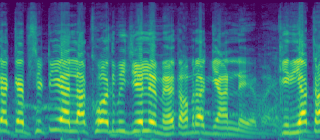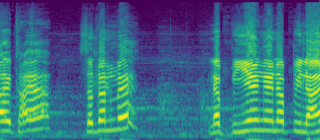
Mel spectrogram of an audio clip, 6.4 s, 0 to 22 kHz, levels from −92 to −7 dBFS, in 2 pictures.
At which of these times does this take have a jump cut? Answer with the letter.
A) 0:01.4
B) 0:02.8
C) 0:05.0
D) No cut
B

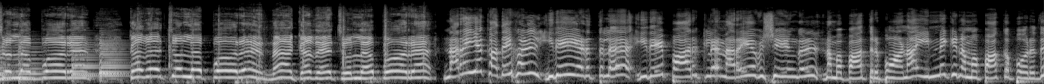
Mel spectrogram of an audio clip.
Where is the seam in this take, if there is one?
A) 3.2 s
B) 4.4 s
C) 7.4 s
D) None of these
B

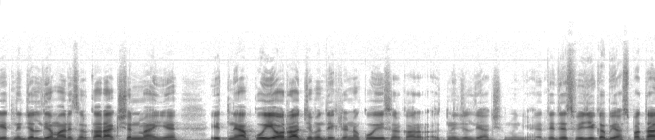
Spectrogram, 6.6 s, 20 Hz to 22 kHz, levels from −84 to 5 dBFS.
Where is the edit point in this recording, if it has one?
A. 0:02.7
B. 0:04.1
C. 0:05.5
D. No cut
C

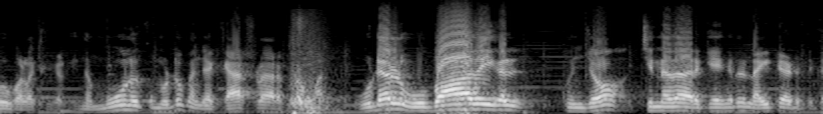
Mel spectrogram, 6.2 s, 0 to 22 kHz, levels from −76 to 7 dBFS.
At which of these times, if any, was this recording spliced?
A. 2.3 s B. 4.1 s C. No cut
A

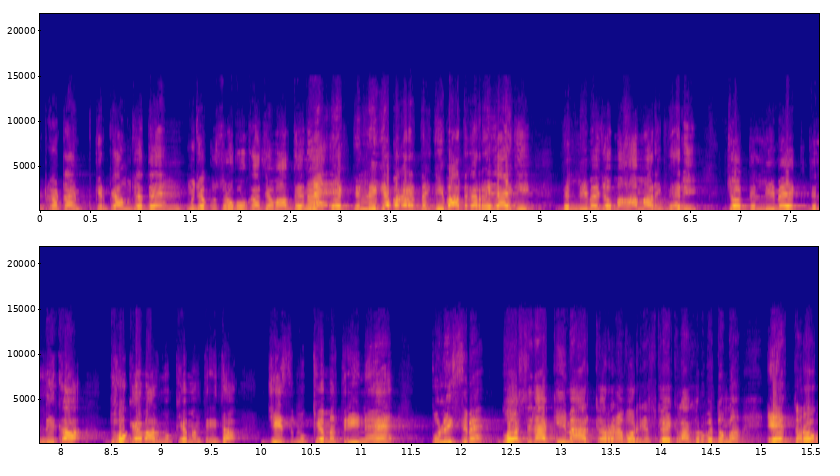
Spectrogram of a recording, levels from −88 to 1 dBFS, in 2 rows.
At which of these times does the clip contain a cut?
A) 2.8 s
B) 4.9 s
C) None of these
A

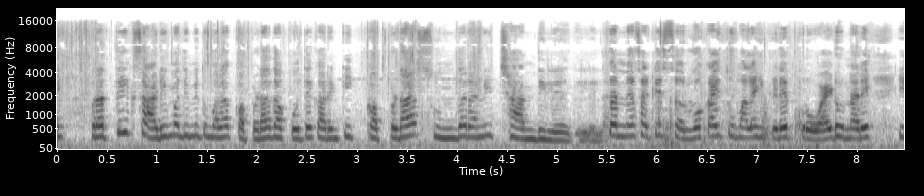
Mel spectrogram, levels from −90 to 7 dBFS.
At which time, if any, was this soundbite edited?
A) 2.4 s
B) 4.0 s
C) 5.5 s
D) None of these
C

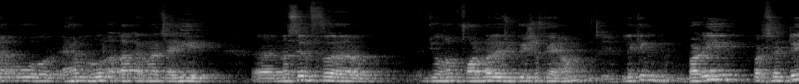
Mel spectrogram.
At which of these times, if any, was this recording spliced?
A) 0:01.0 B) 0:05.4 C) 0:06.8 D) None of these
B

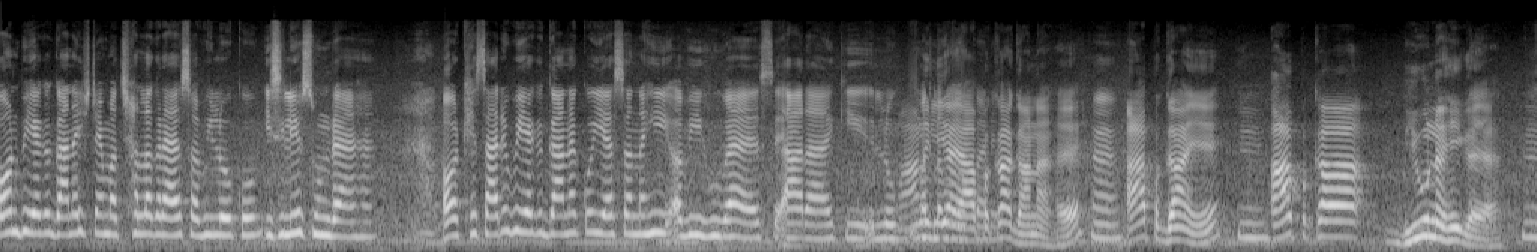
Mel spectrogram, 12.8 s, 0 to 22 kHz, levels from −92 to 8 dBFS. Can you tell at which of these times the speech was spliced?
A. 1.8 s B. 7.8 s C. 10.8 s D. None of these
B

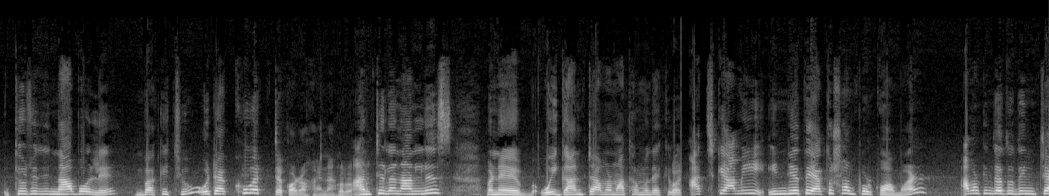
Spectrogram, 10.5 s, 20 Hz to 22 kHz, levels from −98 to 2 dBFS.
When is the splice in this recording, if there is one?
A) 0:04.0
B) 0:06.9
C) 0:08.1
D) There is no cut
B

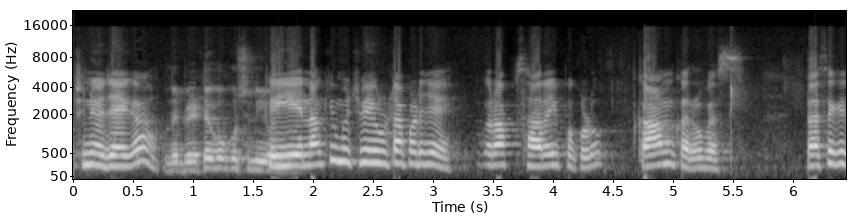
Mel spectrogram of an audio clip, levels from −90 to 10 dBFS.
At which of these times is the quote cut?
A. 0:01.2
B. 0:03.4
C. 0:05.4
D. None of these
B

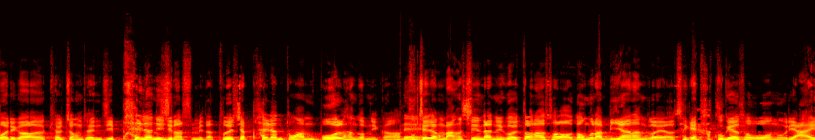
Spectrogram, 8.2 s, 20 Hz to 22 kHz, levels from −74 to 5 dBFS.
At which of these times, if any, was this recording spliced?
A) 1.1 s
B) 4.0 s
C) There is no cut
B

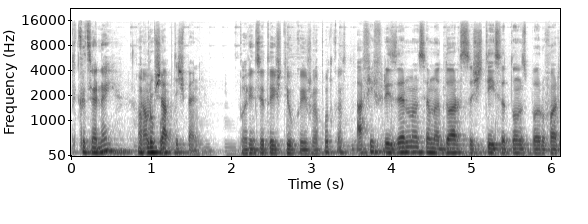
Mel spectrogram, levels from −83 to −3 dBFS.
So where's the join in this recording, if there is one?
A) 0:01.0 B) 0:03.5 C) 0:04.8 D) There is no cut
B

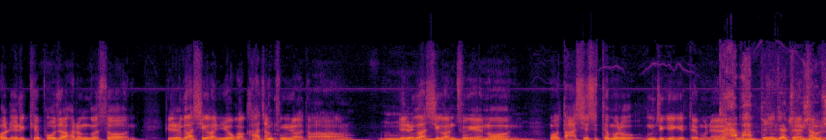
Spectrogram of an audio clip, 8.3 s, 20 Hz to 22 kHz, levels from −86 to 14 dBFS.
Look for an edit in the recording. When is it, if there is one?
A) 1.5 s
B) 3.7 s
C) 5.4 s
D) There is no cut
B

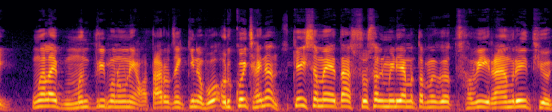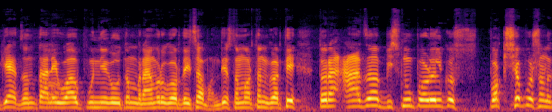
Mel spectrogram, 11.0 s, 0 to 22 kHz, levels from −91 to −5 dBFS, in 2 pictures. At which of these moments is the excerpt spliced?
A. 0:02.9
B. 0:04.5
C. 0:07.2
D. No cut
A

